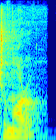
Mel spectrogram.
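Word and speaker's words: tomorrow: काफी common word है इसे हम कहते हैं टु मरो जो स्ट्रेस है वो मो पे आता है टु मरो यानी कल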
